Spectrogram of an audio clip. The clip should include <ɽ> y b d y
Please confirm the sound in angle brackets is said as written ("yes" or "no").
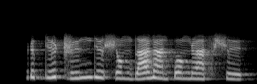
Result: yes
